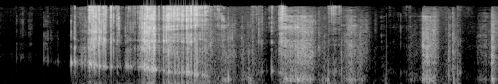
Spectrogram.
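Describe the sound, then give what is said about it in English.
Loud crunching of a puffed, crispy pork-flavoured snack from a Chinese supermarket being bitten and chewed, a rapid series of brittle cracks and crackles over a few seconds, with no talking. “This is a pork crunch.”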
